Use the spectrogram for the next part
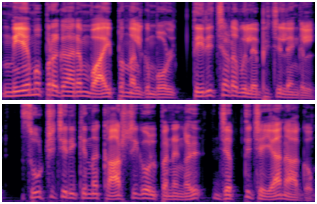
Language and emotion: Malayalam, neutral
